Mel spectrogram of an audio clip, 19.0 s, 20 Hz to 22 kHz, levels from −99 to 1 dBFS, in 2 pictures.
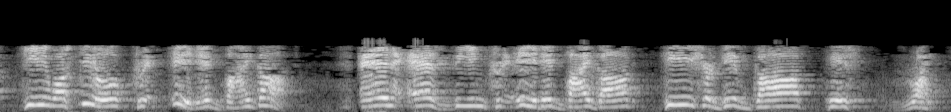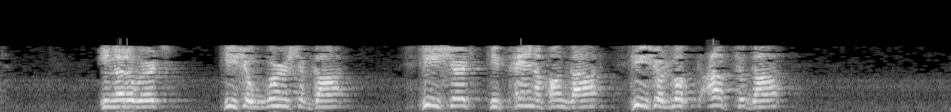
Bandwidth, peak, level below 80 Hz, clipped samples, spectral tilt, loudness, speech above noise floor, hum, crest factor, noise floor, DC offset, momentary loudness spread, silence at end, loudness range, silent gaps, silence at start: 5.4 kHz; 0 dBFS; -60 dBFS; under 0.1%; -6 dB/octave; -13 LUFS; 41 dB; none; 14 dB; -55 dBFS; under 0.1%; 10 LU; 1.7 s; 4 LU; none; 0 s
